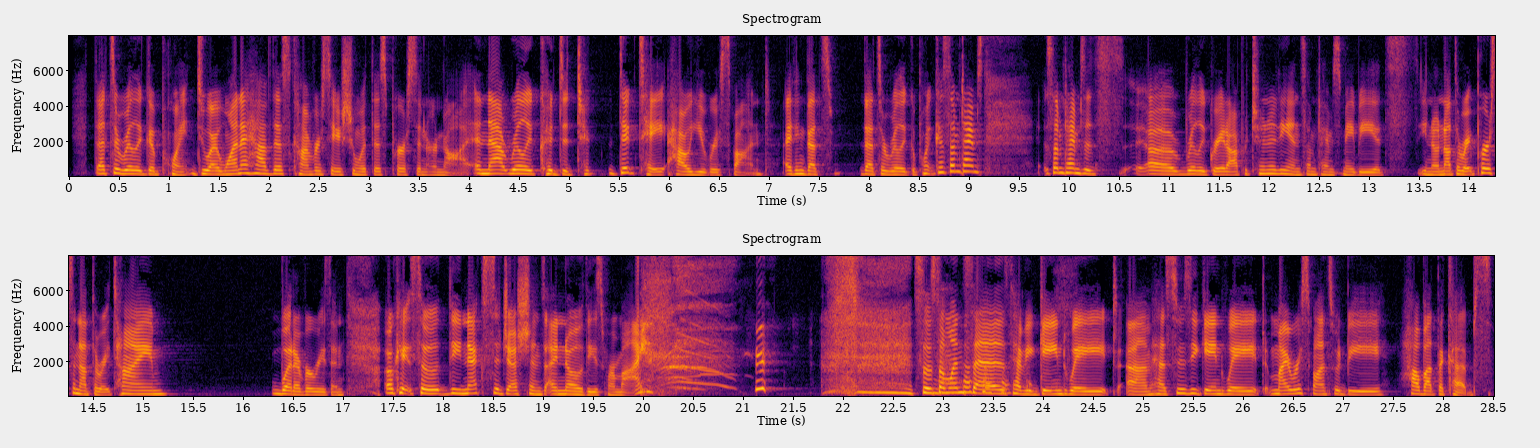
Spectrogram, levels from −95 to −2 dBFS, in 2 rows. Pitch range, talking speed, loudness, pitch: 175-225 Hz, 185 wpm, -24 LUFS, 195 Hz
